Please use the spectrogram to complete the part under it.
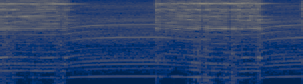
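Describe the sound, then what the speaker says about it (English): A pump impeller's fins are trimmed about an eighth of an inch with a power tool, for a drill-powered sump pump built from old car parts: two bursts of high, whining cutting noise separated by a short quieter stretch. "I do need to trim the pump fins just a little bit"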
